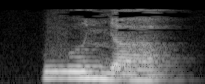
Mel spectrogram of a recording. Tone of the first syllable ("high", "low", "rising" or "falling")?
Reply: high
